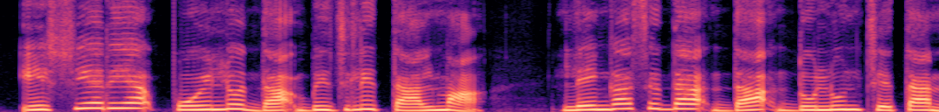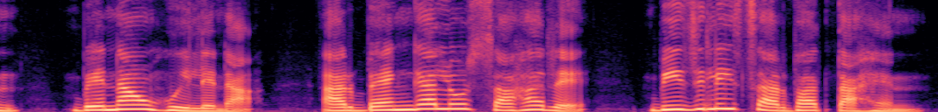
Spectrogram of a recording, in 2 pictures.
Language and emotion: Santali, neutral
